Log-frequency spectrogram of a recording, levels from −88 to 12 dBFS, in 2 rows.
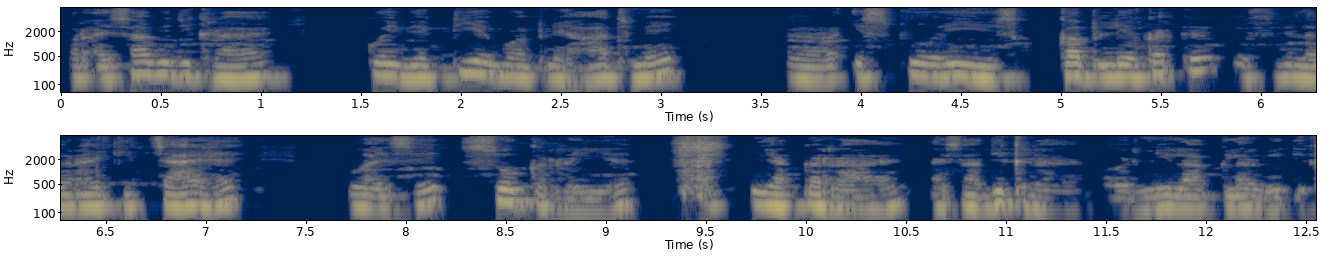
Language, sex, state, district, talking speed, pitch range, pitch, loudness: Hindi, male, Bihar, Bhagalpur, 200 wpm, 140-165 Hz, 145 Hz, -30 LUFS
